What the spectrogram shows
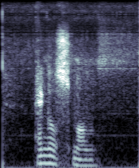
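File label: "Engelsman", Dutch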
